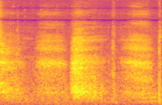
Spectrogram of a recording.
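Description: A person breathing close to the microphone: three short, noisy breaths.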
